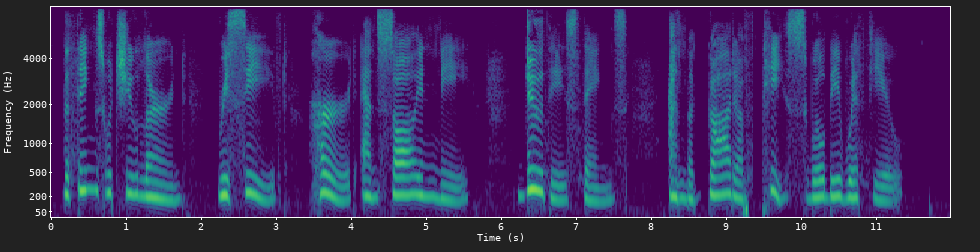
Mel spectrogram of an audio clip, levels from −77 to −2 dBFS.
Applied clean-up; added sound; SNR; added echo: none; none; none; none.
